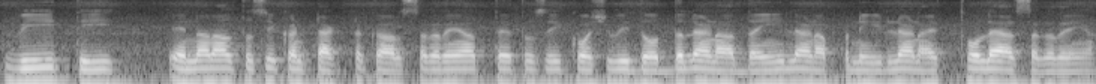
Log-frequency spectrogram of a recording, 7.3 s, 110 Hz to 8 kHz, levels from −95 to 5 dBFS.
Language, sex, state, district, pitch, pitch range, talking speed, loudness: Punjabi, male, Punjab, Kapurthala, 120 Hz, 115-125 Hz, 190 wpm, -17 LUFS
